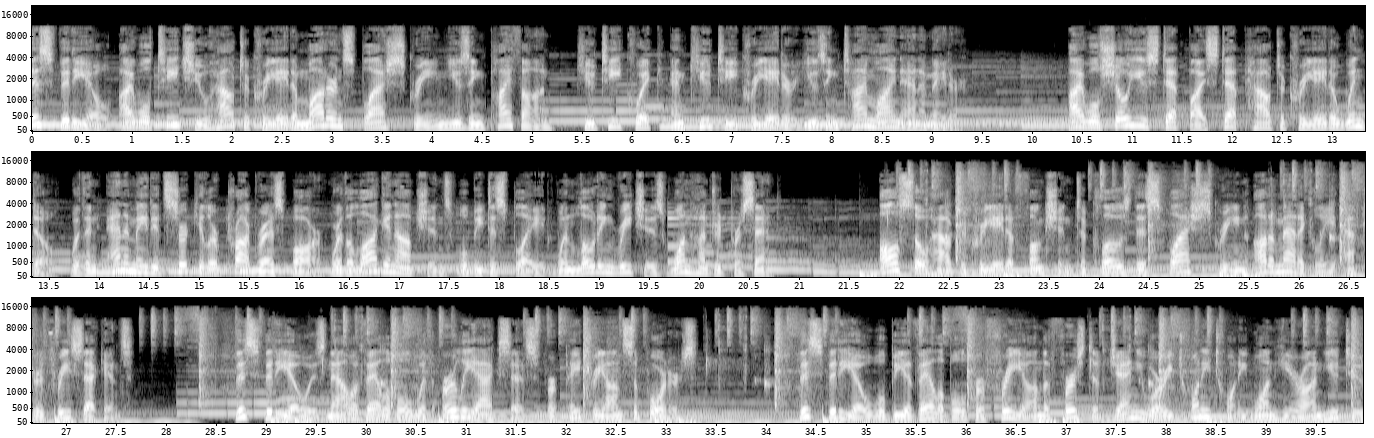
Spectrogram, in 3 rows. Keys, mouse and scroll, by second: 1.1-2.1 typing, 2.9-10.2 drag, 10.2 middle click, 11.1-14.5 drag, 14.5-15.5 typing, 16.4-32.5 drag, 33.4 middle click, 33.4 click, 34.0 middle click, 34.2 ctrl+v, 34.3-35.4 drag, 35.4 click, 35.5 ctrl+v, 35.5 middle click, 35.6 click, 36.3 ctrl+c, 36.3 click, 36.7 middle click, 36.8 click, 37.1 click, 37.1 middle click, 37.2 click, 37.6 middle click, 37.7 click, 37.8 middle click, 38.1 middle click, 38.1 v, 38.1 click, 38.3 middle click, 38.4 click, 38.8 click, 39.0 middle click, 39.1 click, 39.4 ctrl+c, 39.5 click, 39.8 ctrl+c.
